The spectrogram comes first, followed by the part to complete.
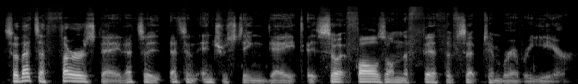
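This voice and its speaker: A man's voice: low voice, big pitch swings, fairly quick, breathy edge, dry recording. A man chatting casually as a guest on a panel show.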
